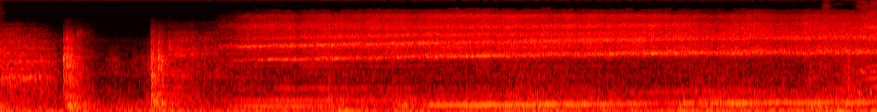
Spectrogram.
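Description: Aircraft engine in an animated Robotech episode, a steady rising jet whine that builds after two short knocks and holds loud and continuous to the end.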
